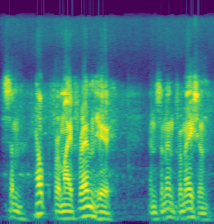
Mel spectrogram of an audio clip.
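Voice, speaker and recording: An actor playing a tough, wry American adventurer, brisk and slangy, in an old radio drama. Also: male voice, deep voice, slightly rough, dull audio. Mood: businesslike. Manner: brisk, slangy, take-charge. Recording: noisy old radio recording.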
